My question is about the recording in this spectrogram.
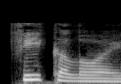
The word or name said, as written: fecaloid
